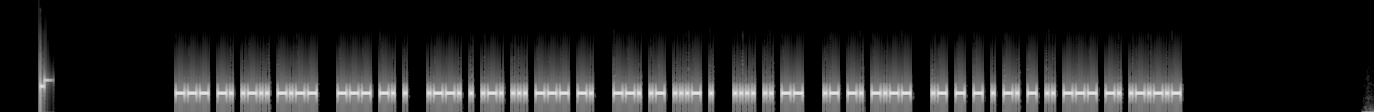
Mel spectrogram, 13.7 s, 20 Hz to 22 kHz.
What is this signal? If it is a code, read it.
Morse code, heard as a keyed tone, about 40 wpm, 700 Hz. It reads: ONLY ONE PERSON GAVE HIM ANY ATTENTION.
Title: Sentences from Top 1000 Words - Review Part 6 - 40wpm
